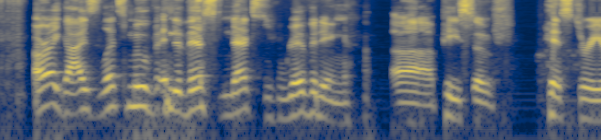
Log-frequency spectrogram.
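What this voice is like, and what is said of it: Usual voice. Nothing is said of it.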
